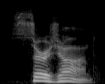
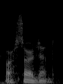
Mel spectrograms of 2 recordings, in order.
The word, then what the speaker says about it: Sargent: Or Sergeant, but I think it's Sargent. It's spelled the same.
